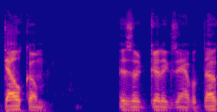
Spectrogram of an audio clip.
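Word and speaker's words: Delcambre: it the way that it's spelled it spells Del cambrie but it's pronounced delcom I don't know it's crazy it's weird but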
